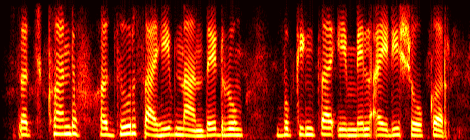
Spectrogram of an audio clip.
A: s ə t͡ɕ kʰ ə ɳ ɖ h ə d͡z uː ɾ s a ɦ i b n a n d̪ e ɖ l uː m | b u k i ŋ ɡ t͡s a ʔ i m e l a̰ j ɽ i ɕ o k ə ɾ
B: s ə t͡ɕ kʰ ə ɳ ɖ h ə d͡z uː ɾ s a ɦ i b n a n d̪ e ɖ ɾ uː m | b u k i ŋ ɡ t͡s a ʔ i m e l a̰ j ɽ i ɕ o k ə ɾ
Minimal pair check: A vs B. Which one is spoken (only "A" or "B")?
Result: B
